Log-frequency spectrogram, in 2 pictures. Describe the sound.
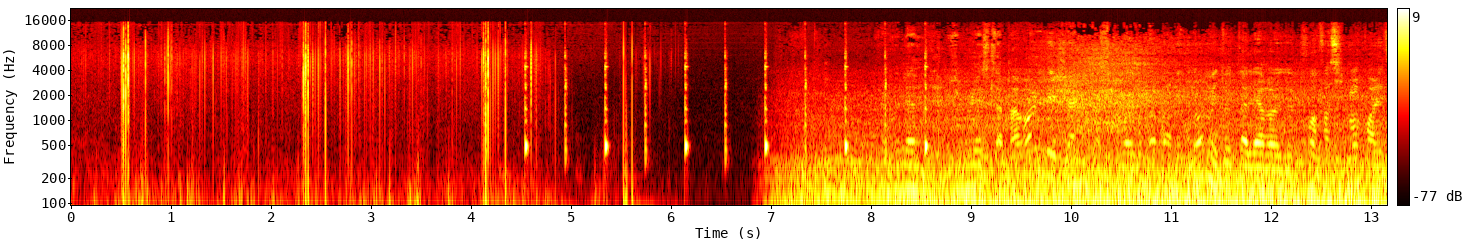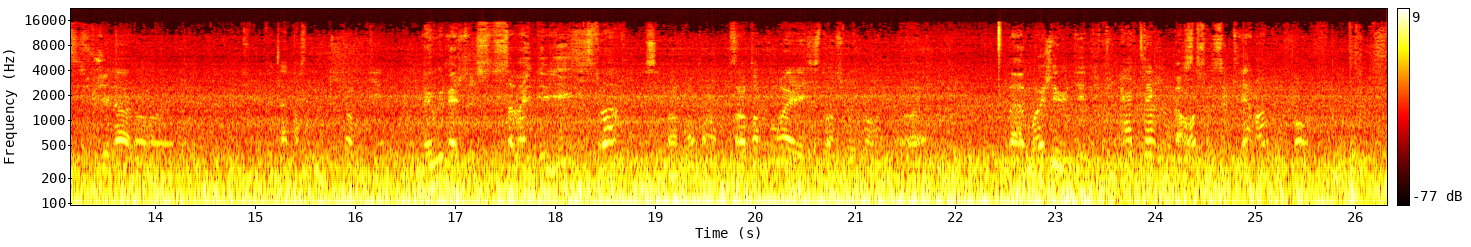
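A car engine runs with a steady, loud low drone, as if heard from inside the moving vehicle. It starts abruptly after a few quieter seconds, and voices talk over it.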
